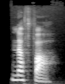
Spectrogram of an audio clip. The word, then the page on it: नफ़ा: نفع (نفَع)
